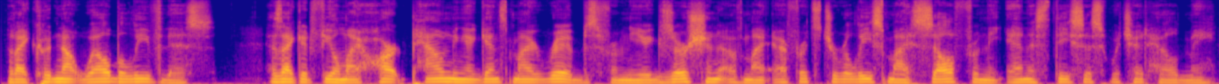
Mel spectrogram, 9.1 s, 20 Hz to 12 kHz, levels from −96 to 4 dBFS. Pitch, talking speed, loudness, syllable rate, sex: 110 Hz, 215 wpm, -18 LUFS, 5.3 syllables/s, male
